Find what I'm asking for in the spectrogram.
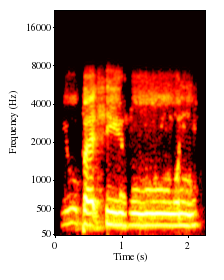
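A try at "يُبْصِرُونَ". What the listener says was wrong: Yub. Jangan tarik you tu.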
